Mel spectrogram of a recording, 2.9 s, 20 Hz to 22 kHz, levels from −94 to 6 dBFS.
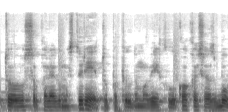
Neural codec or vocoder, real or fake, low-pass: none; real; 14.4 kHz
